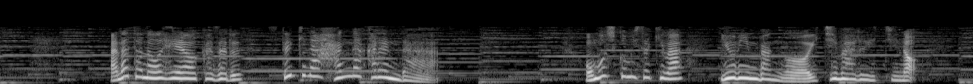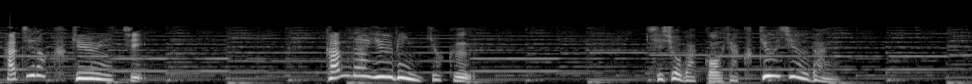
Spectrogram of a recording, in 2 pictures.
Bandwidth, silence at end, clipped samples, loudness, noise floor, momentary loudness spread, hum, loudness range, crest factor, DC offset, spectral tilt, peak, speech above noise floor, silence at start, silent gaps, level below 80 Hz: 6.2 kHz; 0 s; under 0.1%; -17 LUFS; -41 dBFS; 25 LU; none; 4 LU; 18 dB; under 0.1%; -6.5 dB/octave; 0 dBFS; 25 dB; 0 s; none; -48 dBFS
